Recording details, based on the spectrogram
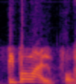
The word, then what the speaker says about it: Tipo Valpo: Tipo Valpo. – Ah, tipo, así ya. Sí. Y como tiene esa Y, yo no sabía si se pronunciaba tipo, typo, ok.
